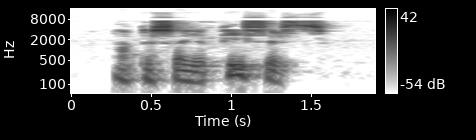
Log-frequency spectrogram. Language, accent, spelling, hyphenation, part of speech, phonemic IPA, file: English, Southern England, aposiopesis, apo‧si‧o‧pe‧sis, noun, /ˌæpəsaɪəˈpiːsɪs/, LL-Q1860 (eng)-aposiopesis.wav
- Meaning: An abrupt breaking-off in speech, often indicated in print using an ellipsis (…) or an em dash (—)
